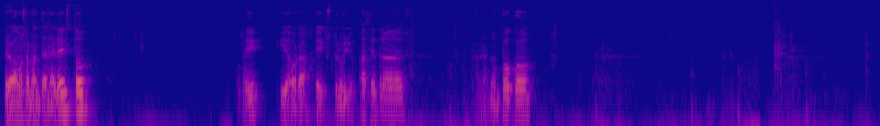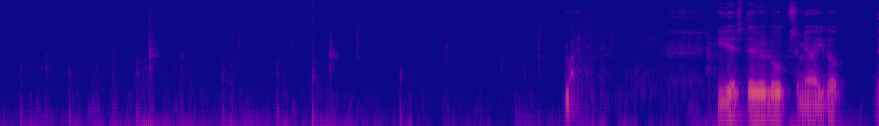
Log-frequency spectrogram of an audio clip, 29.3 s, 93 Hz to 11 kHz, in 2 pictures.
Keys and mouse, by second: 2.3 g, 3.7 click, 5.1 e, 6.3 click, 6.6 s, 7.6 click, 7.7 s, 8.7 click, 9.3 g, 10.0 click, 11.1 g, 11.7 click, 12.3-13.1 ctrl+drag, 13.1 g, 14.3 r, 15.1 click, 15.3 s, 15.9 click, 17.0 ctrl+click, 17.6 s, 18.4 click, 18.5 g, 19.4 click, 19.9-20.4 ctrl+drag, 20.4 s, 21.4 click, 21.9-29.0 middle drag, 23.2 z, 24.2 z, 29.0 alt+right click.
